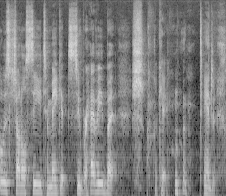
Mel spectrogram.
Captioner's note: chuckles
